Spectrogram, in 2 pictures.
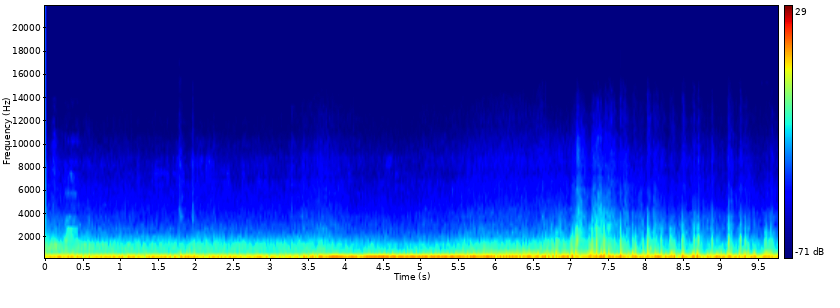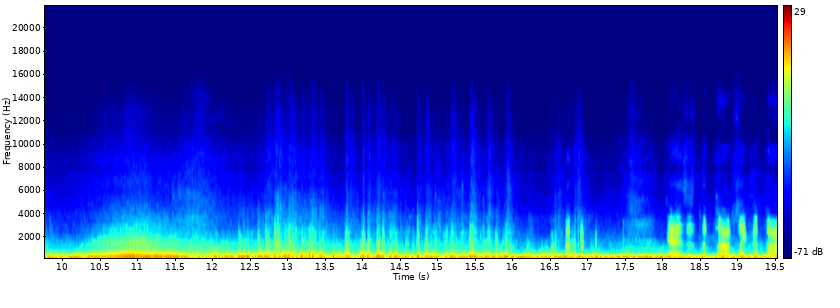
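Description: A car engine revs repeatedly, rising and falling in pitch with a loud, close rumble, while the exhaust crackles and pops in scattered bursts, especially toward the end.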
